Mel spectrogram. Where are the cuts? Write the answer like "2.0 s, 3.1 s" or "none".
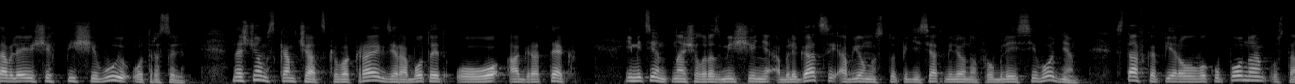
none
